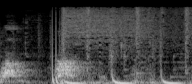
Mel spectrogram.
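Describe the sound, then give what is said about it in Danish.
A dog barks three times in quick succession, each bark loud with a sharp onset and a quickly dropping tail, over a low background rumble. “Og det var så lige øh, direkte oversat til hundesprog.”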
